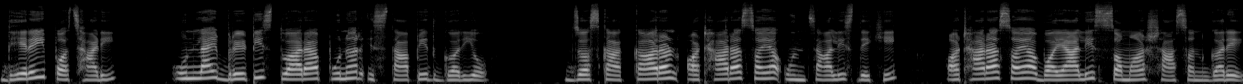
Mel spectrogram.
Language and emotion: Nepali, neutral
